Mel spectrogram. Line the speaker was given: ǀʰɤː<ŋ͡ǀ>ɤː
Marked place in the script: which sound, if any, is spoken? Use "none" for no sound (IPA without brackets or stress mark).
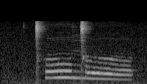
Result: ŋ͡ǀ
